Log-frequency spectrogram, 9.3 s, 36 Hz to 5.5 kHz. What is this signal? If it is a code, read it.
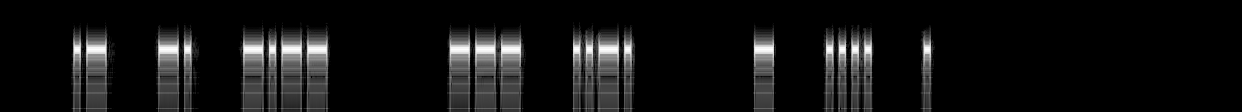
Morse code, heard as a keyed tone, about 25 wpm, spaced as for 15 wpm, 600 Hz. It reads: ANY OF THE
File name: WD204 15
